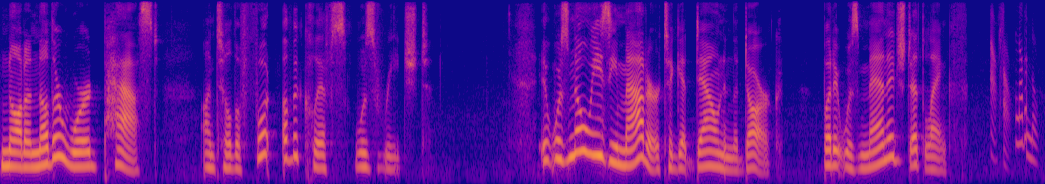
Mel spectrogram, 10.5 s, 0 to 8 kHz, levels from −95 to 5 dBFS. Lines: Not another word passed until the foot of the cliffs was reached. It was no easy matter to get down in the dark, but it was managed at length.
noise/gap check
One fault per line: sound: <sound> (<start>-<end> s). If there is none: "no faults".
sound: chirp (9.9-10.4 s)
